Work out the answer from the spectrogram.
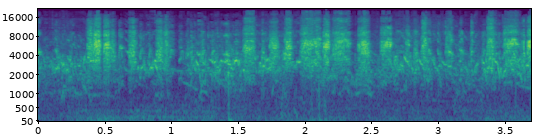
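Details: Australian budgerigar colony in an aviary on 22 June 2025, a thick, high chirping chorus with bright, thin whistled notes and rapid scratchy twitters throughout.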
